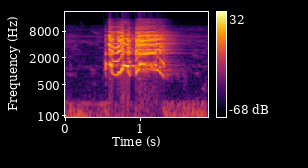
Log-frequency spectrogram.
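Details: Female green junglefowl calling males, a lure proven to bring males close: one loud, clear, screeching two-part call, a sharp first syllable and a longer raspy second that slurs downward, heard against quiet.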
